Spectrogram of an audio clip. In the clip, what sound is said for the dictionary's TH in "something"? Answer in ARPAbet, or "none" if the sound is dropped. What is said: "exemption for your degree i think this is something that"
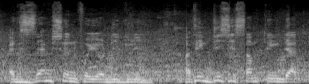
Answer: T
